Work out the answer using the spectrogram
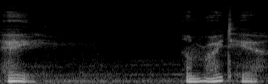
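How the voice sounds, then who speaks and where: A woman playing a tender, resolute ghostly lover in a video game cutscene, hushed and breathy, close to a whisper. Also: extremely low pitch, level tone, extremely slow, slight background noise, exaggerated voice. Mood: tender, resigned. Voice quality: breathy, creaky near-whisper.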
